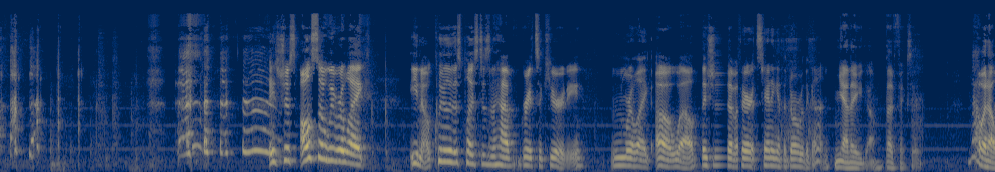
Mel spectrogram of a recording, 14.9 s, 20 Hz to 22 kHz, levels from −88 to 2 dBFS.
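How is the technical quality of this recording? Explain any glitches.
The recording has four network-related glitches, all in its last few seconds.

At 10.71 s there is a call audio freeze lasting until 10.91 s. The last sound is stretched into a fading buzz or hiss for about 175 ms. The likely cause is late packets leaving the jitter buffer empty, so the receiver had to fill in. Nothing is lost. The audio resumes where it stopped, but now runs 175 ms later.

At 11.03 to 11.06 s there is a skip ahead. Roughly 70 ms of audio is missing. The sides of the jump are joined almost directly, with only a tiny fill. A stretch was dropped, either on the way or by the buffer when it overflowed. This removes about 50 ms of the delay built up by the freeze.

From 11.12 to 11.95 s there is a jitter buffer slow-down. Playback runs at 93% speed while pitch stays the same. The receiver repeated single pitch periods and bits of pauses again and again. 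That added 65 ms to rebuild its reserve. Sounds in this stretch are drawn out.

From 13.82 to 14.88 s there is a jitter buffer speed-up. Playback runs at 116% speed, again at unchanged pitch. The buffer held too much audio, so the receiver cut many short pieces of a pitch period or a few. Roughly 200 ms was removed in total. The result sounds hurried right up to the end.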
